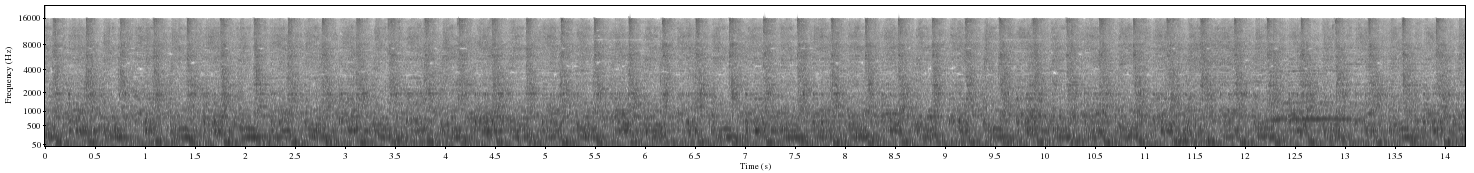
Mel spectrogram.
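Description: Live worship music: an electronic keyboard playing with a steady, fast beat, with the congregation clapping along.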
